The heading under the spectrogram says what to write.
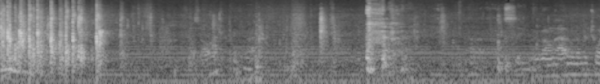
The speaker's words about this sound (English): So one more round of applause for Cherokee County Board of Education.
